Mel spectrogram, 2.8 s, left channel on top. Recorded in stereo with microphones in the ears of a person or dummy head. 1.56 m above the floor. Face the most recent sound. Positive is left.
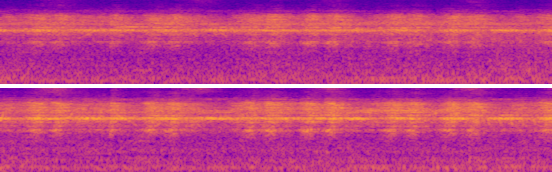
turn(degrees=-35)  # may be behind; listen again after turning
